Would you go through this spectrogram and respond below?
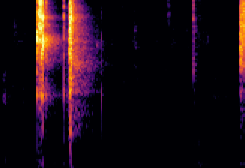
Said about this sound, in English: Oh, yeah, we got to crack beers to this.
